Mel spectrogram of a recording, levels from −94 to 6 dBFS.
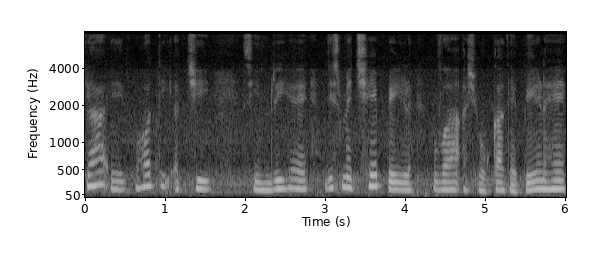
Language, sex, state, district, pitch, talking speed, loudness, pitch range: Hindi, female, Bihar, Muzaffarpur, 145 Hz, 150 wpm, -32 LUFS, 135-165 Hz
